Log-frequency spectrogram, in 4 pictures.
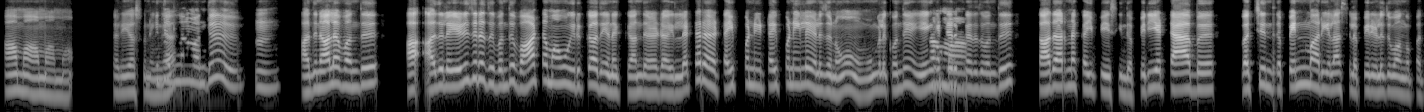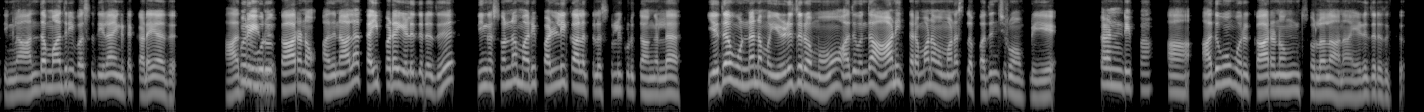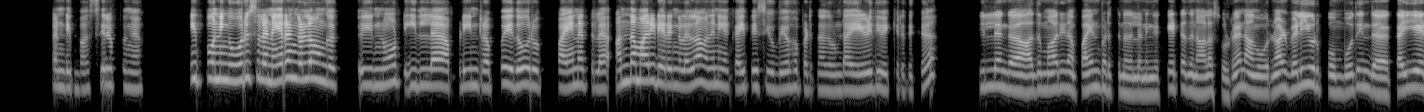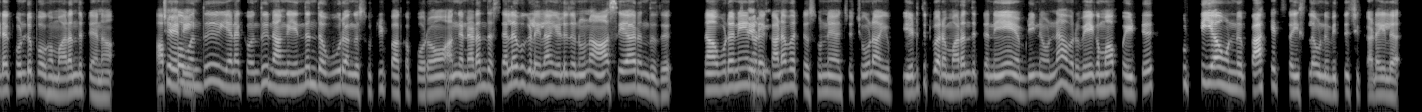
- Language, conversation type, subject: Tamil, podcast, கைபேசியில் குறிப்பெடுப்பதா அல்லது காகிதத்தில் குறிப்பெடுப்பதா—நீங்கள் எதைத் தேர்வு செய்வீர்கள்?
- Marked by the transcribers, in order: other background noise; in English: "லெட்டர டைப்"; in English: "டைப்"; in English: "பாக்கெட் சைஸ்ல"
